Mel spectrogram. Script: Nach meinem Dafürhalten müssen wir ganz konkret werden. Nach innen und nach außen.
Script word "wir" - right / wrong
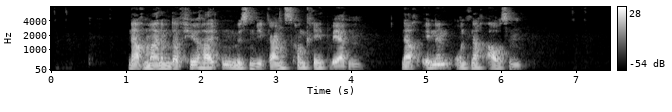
right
